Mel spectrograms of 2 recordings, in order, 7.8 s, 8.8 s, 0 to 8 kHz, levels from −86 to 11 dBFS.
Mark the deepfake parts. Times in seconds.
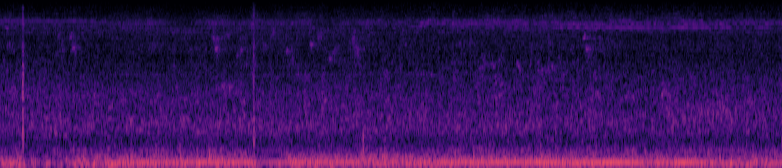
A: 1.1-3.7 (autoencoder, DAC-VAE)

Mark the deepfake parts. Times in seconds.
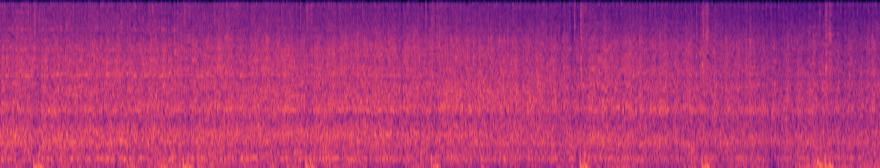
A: 1.4-2.8 (vocoder, BigVGAN v2); 3.3-6.7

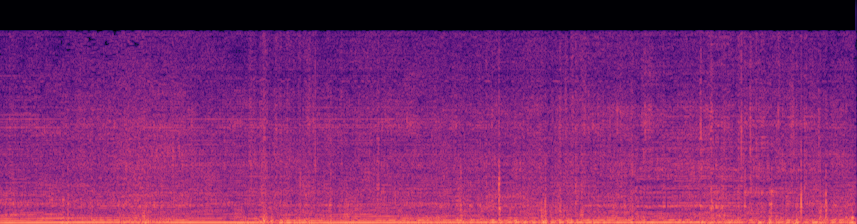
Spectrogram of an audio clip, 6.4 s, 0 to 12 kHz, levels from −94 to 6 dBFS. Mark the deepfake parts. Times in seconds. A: 0.0-0.5 (codec, SNAC); 1.1-6.4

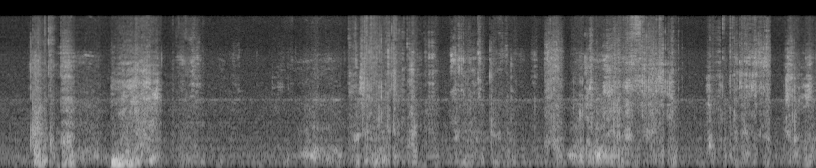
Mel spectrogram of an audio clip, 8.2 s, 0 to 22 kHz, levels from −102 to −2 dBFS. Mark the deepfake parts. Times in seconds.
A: 0.0-1.9 (vocoder, Vocos); 3.4-4.3; 7.7-8.2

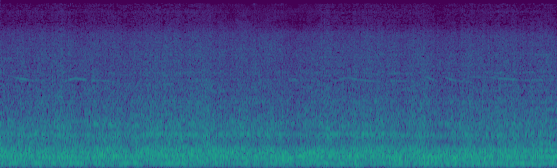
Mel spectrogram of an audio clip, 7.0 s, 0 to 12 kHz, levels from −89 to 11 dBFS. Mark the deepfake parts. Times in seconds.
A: 2.5-4.0 (codec, DAC)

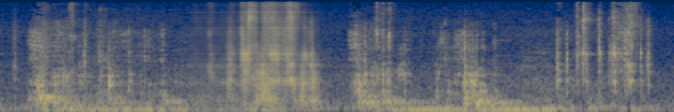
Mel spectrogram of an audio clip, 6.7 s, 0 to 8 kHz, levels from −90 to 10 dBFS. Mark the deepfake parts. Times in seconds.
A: 1.9-3.2 (vocoder, Vocos)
